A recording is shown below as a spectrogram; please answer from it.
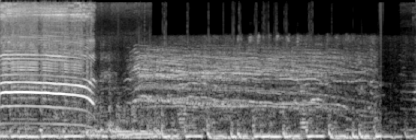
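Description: Riders scream and shout together on a wave carousel ride at a night market, a loud excited crowd of voices rising and falling over fairground noise, after a short burst of music at the start.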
